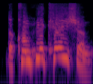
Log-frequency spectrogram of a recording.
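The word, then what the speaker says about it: complication: কিভাবে উচ্চারণ করতে পারে কমপ্লিকেশন এই যে কেশন এই সিএ এর উপরে হচ্ছে আপনার স্ট্রেস দিতে হবে আমরা যদি এটাকে ফনেটিক্সে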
